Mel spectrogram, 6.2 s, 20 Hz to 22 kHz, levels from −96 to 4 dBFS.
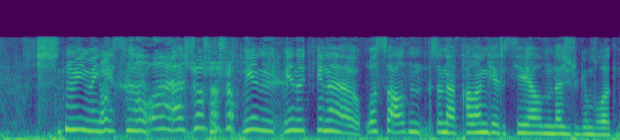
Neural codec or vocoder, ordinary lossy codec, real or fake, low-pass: codec, 16 kHz, 4 kbps, FunCodec, trained on Chinese and English, 50 frames a second; none; fake; 7.2 kHz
